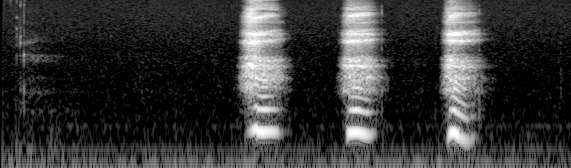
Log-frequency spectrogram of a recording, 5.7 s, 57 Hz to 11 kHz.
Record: {"exhalation_length": "5.7 s", "exhalation_amplitude": 1156, "exhalation_signal_mean_std_ratio": 0.43, "survey_phase": "beta (2021-08-13 to 2022-03-07)", "age": "45-64", "gender": "Female", "wearing_mask": "No", "symptom_cough_any": true, "symptom_runny_or_blocked_nose": true, "symptom_shortness_of_breath": true, "symptom_sore_throat": true, "symptom_fatigue": true, "symptom_change_to_sense_of_smell_or_taste": true, "symptom_loss_of_taste": true, "symptom_onset": "3 days", "smoker_status": "Never smoked", "respiratory_condition_asthma": false, "respiratory_condition_other": false, "recruitment_source": "Test and Trace", "submission_delay": "2 days", "covid_test_result": "Positive", "covid_test_method": "ePCR"}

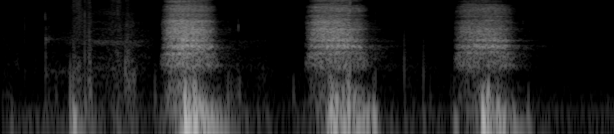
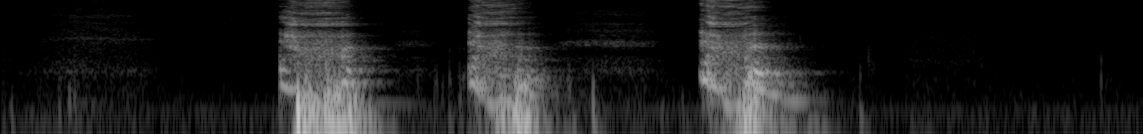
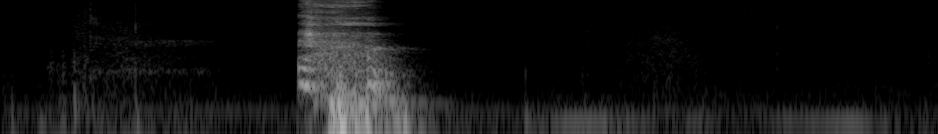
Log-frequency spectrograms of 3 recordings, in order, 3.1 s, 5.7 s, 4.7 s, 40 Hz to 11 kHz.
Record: {"exhalation_length": "3.1 s", "exhalation_amplitude": 6551, "exhalation_signal_mean_std_ratio": 0.41, "three_cough_length": "5.7 s", "three_cough_amplitude": 12710, "three_cough_signal_mean_std_ratio": 0.35, "cough_length": "4.7 s", "cough_amplitude": 4252, "cough_signal_mean_std_ratio": 0.27, "survey_phase": "beta (2021-08-13 to 2022-03-07)", "age": "18-44", "gender": "Female", "wearing_mask": "No", "symptom_cough_any": true, "symptom_runny_or_blocked_nose": true, "symptom_fatigue": true, "smoker_status": "Never smoked", "respiratory_condition_asthma": false, "respiratory_condition_other": false, "recruitment_source": "Test and Trace", "submission_delay": "2 days", "covid_test_result": "Positive", "covid_test_method": "RT-qPCR", "covid_ct_value": 12.2, "covid_ct_gene": "ORF1ab gene", "covid_ct_mean": 12.3, "covid_viral_load": "96000000 copies/ml", "covid_viral_load_category": "High viral load (>1M copies/ml)"}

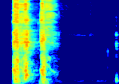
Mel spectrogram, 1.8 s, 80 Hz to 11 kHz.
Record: {"cough_length": "1.8 s", "cough_amplitude": 27336, "cough_signal_mean_std_ratio": 0.32, "survey_phase": "beta (2021-08-13 to 2022-03-07)", "age": "45-64", "gender": "Female", "wearing_mask": "No", "symptom_none": true, "smoker_status": "Never smoked", "respiratory_condition_asthma": false, "respiratory_condition_other": false, "recruitment_source": "REACT", "submission_delay": "2 days", "covid_test_result": "Negative", "covid_test_method": "RT-qPCR", "influenza_a_test_result": "Negative", "influenza_b_test_result": "Negative"}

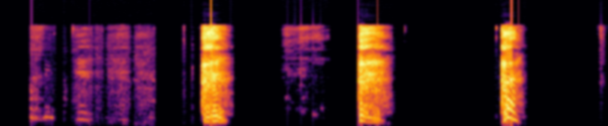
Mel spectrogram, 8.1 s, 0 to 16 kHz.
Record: {"exhalation_length": "8.1 s", "exhalation_amplitude": 27825, "exhalation_signal_mean_std_ratio": 0.25, "survey_phase": "beta (2021-08-13 to 2022-03-07)", "age": "18-44", "gender": "Male", "wearing_mask": "No", "symptom_none": true, "smoker_status": "Never smoked", "respiratory_condition_asthma": false, "respiratory_condition_other": false, "recruitment_source": "REACT", "submission_delay": "1 day", "covid_test_result": "Negative", "covid_test_method": "RT-qPCR"}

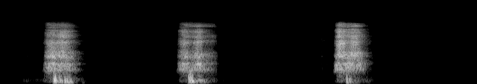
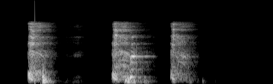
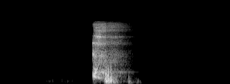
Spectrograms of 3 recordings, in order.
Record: {"exhalation_length": "4.8 s", "exhalation_amplitude": 29329, "exhalation_signal_mean_std_ratio": 0.33, "three_cough_length": "2.7 s", "three_cough_amplitude": 28386, "three_cough_signal_mean_std_ratio": 0.38, "cough_length": "2.3 s", "cough_amplitude": 28373, "cough_signal_mean_std_ratio": 0.25, "survey_phase": "beta (2021-08-13 to 2022-03-07)", "age": "45-64", "gender": "Female", "wearing_mask": "No", "symptom_runny_or_blocked_nose": true, "symptom_sore_throat": true, "symptom_headache": true, "smoker_status": "Never smoked", "respiratory_condition_asthma": false, "respiratory_condition_other": false, "recruitment_source": "Test and Trace", "submission_delay": "2 days", "covid_test_result": "Positive", "covid_test_method": "RT-qPCR", "covid_ct_value": 18.0, "covid_ct_gene": "ORF1ab gene", "covid_ct_mean": 18.3, "covid_viral_load": "980000 copies/ml", "covid_viral_load_category": "Low viral load (10K-1M copies/ml)"}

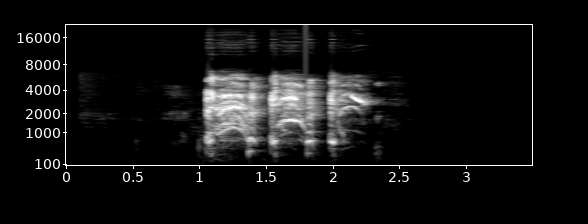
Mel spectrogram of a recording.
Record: {"cough_length": "3.5 s", "cough_amplitude": 31816, "cough_signal_mean_std_ratio": 0.44, "survey_phase": "alpha (2021-03-01 to 2021-08-12)", "age": "45-64", "gender": "Female", "wearing_mask": "No", "symptom_headache": true, "smoker_status": "Never smoked", "respiratory_condition_asthma": false, "respiratory_condition_other": false, "recruitment_source": "REACT", "submission_delay": "1 day", "covid_test_result": "Negative", "covid_test_method": "RT-qPCR"}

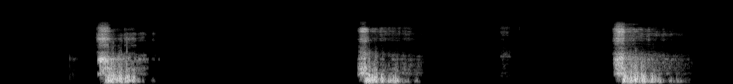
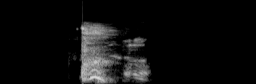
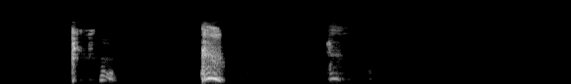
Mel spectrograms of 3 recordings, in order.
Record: {"exhalation_length": "7.3 s", "exhalation_amplitude": 32767, "exhalation_signal_mean_std_ratio": 0.32, "cough_length": "2.6 s", "cough_amplitude": 32768, "cough_signal_mean_std_ratio": 0.3, "three_cough_length": "5.7 s", "three_cough_amplitude": 29585, "three_cough_signal_mean_std_ratio": 0.19, "survey_phase": "alpha (2021-03-01 to 2021-08-12)", "age": "45-64", "gender": "Male", "wearing_mask": "No", "symptom_none": true, "smoker_status": "Ex-smoker", "respiratory_condition_asthma": false, "respiratory_condition_other": false, "recruitment_source": "REACT", "submission_delay": "2 days", "covid_test_result": "Negative", "covid_test_method": "RT-qPCR"}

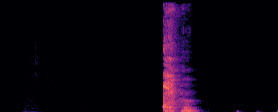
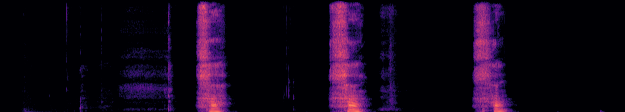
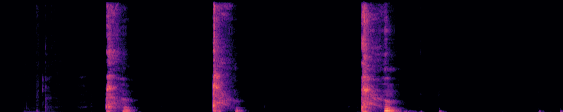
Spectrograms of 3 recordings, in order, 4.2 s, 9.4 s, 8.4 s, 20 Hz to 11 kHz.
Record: {"cough_length": "4.2 s", "cough_amplitude": 32767, "cough_signal_mean_std_ratio": 0.24, "exhalation_length": "9.4 s", "exhalation_amplitude": 32768, "exhalation_signal_mean_std_ratio": 0.28, "three_cough_length": "8.4 s", "three_cough_amplitude": 32768, "three_cough_signal_mean_std_ratio": 0.24, "survey_phase": "beta (2021-08-13 to 2022-03-07)", "age": "18-44", "gender": "Male", "wearing_mask": "Prefer not to say", "symptom_prefer_not_to_say": true, "smoker_status": "Prefer not to say", "recruitment_source": "REACT", "submission_delay": "4 days", "covid_test_result": "Negative", "covid_test_method": "RT-qPCR", "influenza_a_test_result": "Negative", "influenza_b_test_result": "Negative"}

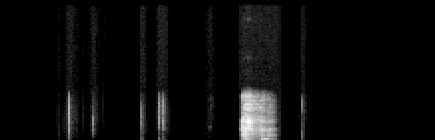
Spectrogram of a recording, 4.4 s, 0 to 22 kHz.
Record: {"three_cough_length": "4.4 s", "three_cough_amplitude": 27520, "three_cough_signal_mean_std_ratio": 0.18, "survey_phase": "beta (2021-08-13 to 2022-03-07)", "age": "45-64", "gender": "Female", "wearing_mask": "No", "symptom_none": true, "smoker_status": "Ex-smoker", "respiratory_condition_asthma": false, "respiratory_condition_other": false, "recruitment_source": "REACT", "submission_delay": "1 day", "covid_test_result": "Negative", "covid_test_method": "RT-qPCR", "influenza_a_test_result": "Negative", "influenza_b_test_result": "Negative"}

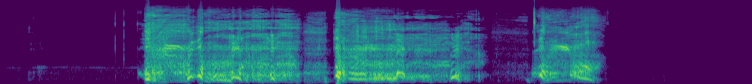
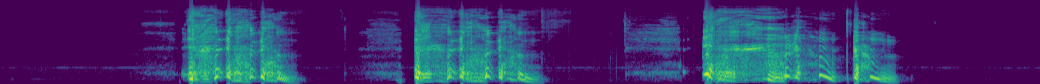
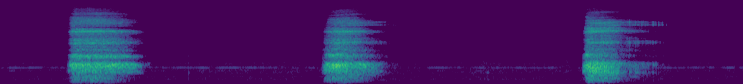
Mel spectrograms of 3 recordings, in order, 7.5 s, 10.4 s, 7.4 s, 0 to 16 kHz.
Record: {"cough_length": "7.5 s", "cough_amplitude": 32768, "cough_signal_mean_std_ratio": 0.56, "three_cough_length": "10.4 s", "three_cough_amplitude": 32768, "three_cough_signal_mean_std_ratio": 0.46, "exhalation_length": "7.4 s", "exhalation_amplitude": 14245, "exhalation_signal_mean_std_ratio": 0.39, "survey_phase": "alpha (2021-03-01 to 2021-08-12)", "age": "45-64", "gender": "Male", "wearing_mask": "No", "symptom_cough_any": true, "symptom_shortness_of_breath": true, "symptom_abdominal_pain": true, "symptom_fatigue": true, "smoker_status": "Never smoked", "respiratory_condition_asthma": true, "respiratory_condition_other": false, "recruitment_source": "Test and Trace", "submission_delay": "0 days", "covid_test_result": "Positive", "covid_test_method": "LFT"}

